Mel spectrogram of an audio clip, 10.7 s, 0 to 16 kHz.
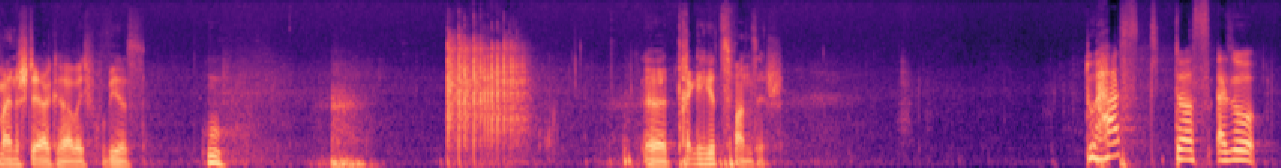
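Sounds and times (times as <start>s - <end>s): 
speech: 0.0s - 2.0s, 5.4s - 6.6s, 9.0s - 10.6s
dice clattering onto a hard table: 3.7s - 4.6s.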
